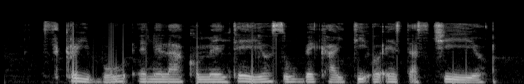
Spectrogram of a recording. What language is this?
Esperanto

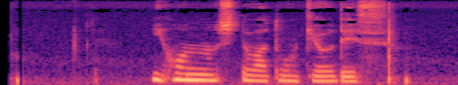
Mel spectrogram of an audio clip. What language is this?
Japanese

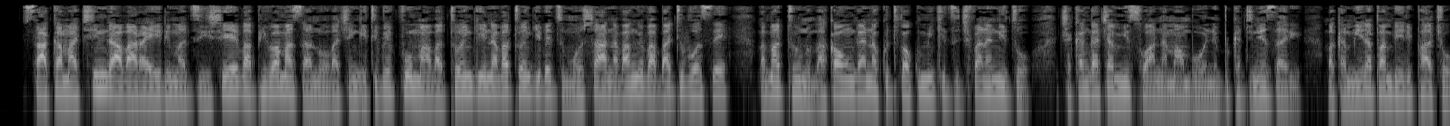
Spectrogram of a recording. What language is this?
Shona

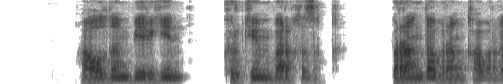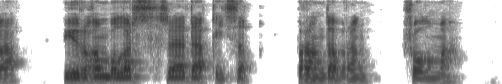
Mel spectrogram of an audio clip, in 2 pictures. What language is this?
Kazakh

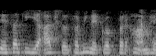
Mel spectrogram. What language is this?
Hindi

